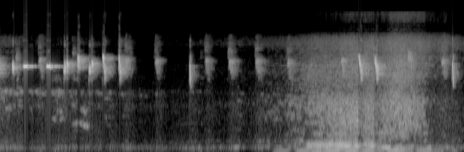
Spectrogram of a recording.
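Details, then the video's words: Kurincang in lively varied song for training other birds: a rapid string of sharp, high chirps that slows into spaced single notes, then a broad rushing noise with a few chirps above it. "Masteran terbaru burung kurincang gacor isian"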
